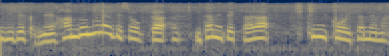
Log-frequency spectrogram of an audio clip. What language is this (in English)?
Japanese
